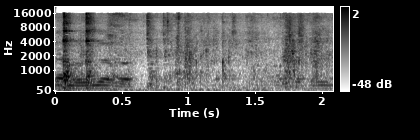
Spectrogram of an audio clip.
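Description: Indistinct voices, with short pitched calls near the start and again near the end.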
